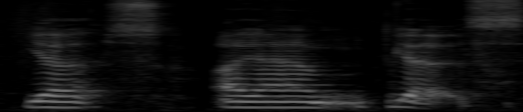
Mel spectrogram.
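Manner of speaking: hushed, deep, very slow, drawn-out regal voice. Describing how she copied royal roles: deep, slow, regal voice. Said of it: "talk deep and slow and sound regal".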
